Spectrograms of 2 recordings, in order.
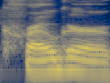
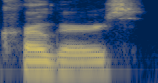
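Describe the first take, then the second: First: The name ends without an s sound. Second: The name ends with an added s sound. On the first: "do you say Kroger" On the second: "or Kroger's?"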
